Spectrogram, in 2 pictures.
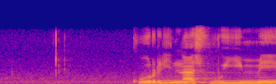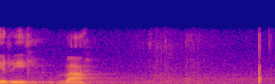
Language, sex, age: Tsonga, male, 21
